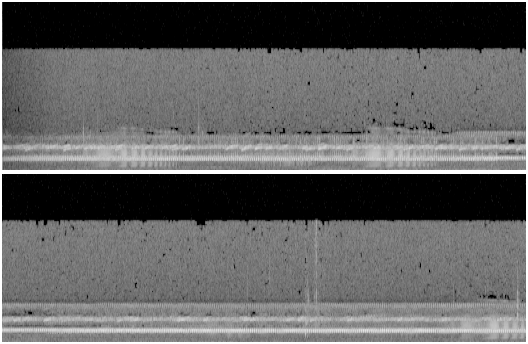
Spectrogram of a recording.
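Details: A pickerel frog (Rana palustris) gives brief, grating, snore-like croaks of about a second each, every few seconds, over a constant high, even trilling drone from other callers.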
